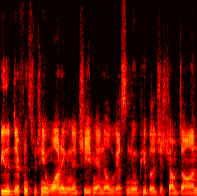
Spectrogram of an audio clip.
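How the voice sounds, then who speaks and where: A man talks at a medium pitch. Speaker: business advisor and CEO leading a seminar. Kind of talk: webinar presentation. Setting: video call from home basement office. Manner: fast; casual, filler-heavy.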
